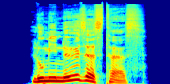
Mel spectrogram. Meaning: strong/mixed nominative/accusative neuter singular superlative degree of luminös
- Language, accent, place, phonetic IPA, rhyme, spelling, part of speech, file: German, Germany, Berlin, [lumiˈnøːzəstəs], -øːzəstəs, luminösestes, adjective, De-luminösestes.ogg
